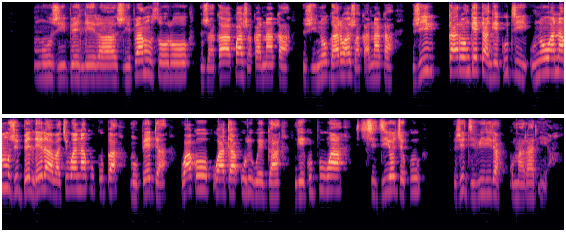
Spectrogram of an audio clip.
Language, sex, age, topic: Ndau, female, 36-49, health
